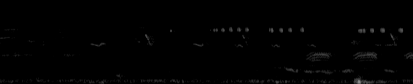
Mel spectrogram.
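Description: Birds chirping faintly in the background, with short rapid high trills repeating from about two seconds in, along with a few lower notes, and a brief soft knock near the end.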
